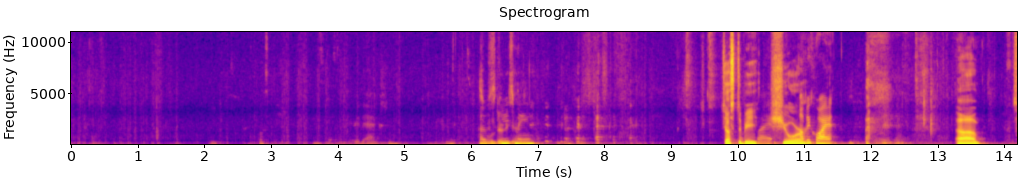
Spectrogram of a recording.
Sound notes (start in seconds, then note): 6.8 laugh; 11.2 laugh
